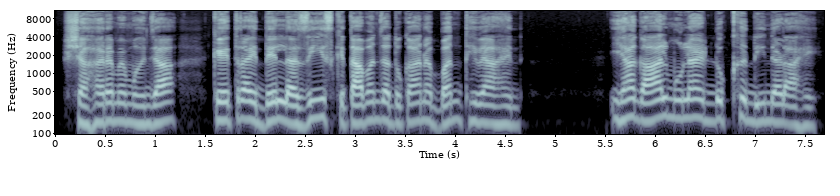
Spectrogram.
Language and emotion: Sindhi, sad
